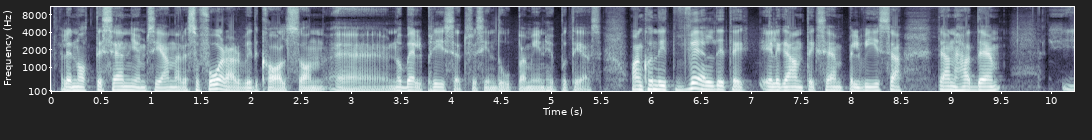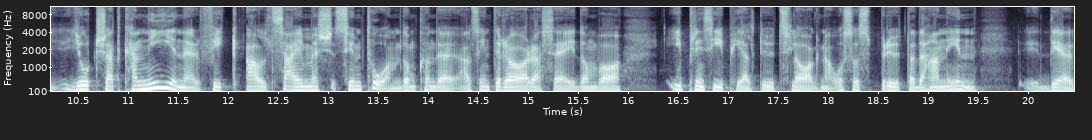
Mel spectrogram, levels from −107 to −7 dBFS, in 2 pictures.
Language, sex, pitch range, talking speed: Swedish, male, 115-145 Hz, 140 wpm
